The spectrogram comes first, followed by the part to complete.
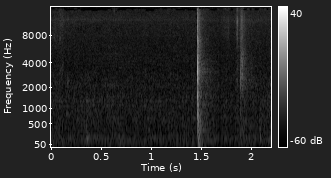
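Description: Low studio room tone broken by a single sharp click about one and a half seconds in, with a much fainter click near the end.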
